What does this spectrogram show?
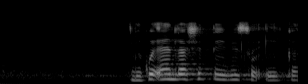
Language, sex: Tsonga, female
